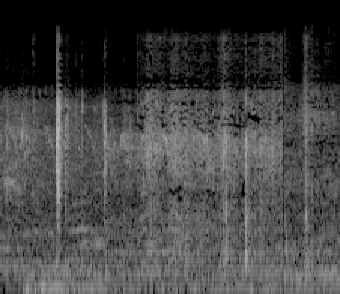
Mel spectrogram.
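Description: Birds chirping, with several short sharp clicks or taps scattered through.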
